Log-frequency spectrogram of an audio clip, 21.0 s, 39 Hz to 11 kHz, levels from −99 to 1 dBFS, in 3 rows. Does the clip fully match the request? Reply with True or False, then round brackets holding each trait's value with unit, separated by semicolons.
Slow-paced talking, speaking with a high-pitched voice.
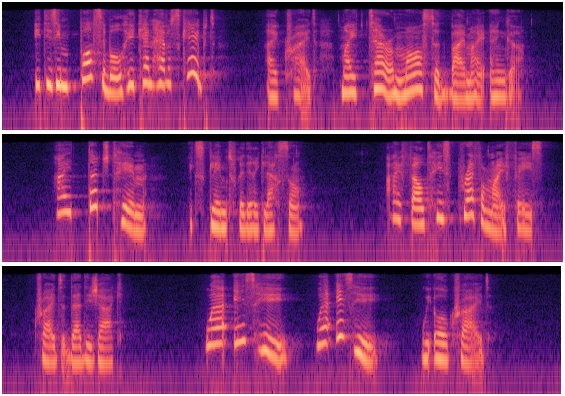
True (115 wpm; 220 Hz)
